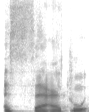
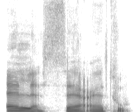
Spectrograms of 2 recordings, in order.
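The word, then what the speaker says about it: الساعة: défini elle, eh bien, nous ne prononcerons pas le lem de l'article défini alif lam. Nous dirons as-sa'atu et pas el-sa'atu.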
